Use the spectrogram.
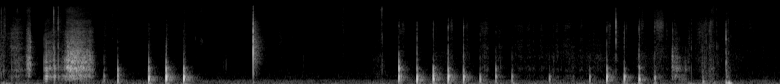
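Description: Long nails scratch along the metal wire spiral binding of a pink paper notebook with a stiff paper cover, held up close. Bursts of short, dry, ratcheting clicks run in quick runs with pauses between them, after a brief rougher scrape at the start.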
